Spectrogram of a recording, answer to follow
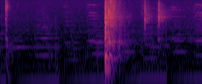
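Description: The plastic screw-top lid of a tub of Eco Styler gel being twisted off, with one sharp knock about a second in, over background music.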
